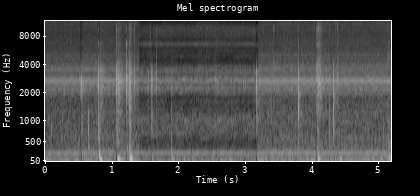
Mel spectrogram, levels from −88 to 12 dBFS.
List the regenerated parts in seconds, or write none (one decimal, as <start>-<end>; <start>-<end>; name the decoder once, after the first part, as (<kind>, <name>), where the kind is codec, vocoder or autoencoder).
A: 1.4-3.2 (codec, SNAC)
